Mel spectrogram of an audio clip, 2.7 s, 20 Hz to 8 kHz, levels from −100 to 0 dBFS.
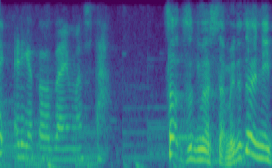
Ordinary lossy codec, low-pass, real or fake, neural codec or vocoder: Opus, 24 kbps; 7.2 kHz; real; none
